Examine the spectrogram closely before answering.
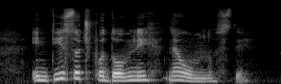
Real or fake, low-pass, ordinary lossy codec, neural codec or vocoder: real; 14.4 kHz; AAC, 48 kbps; none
